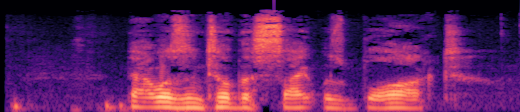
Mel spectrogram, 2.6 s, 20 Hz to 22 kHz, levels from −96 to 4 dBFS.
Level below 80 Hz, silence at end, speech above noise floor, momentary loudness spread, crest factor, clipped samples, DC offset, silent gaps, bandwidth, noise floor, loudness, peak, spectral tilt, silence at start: -52 dBFS; 0.25 s; 25 dB; 14 LU; 18 dB; under 0.1%; under 0.1%; none; 16 kHz; -41 dBFS; -15 LUFS; 0 dBFS; -3.5 dB/octave; 0.05 s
